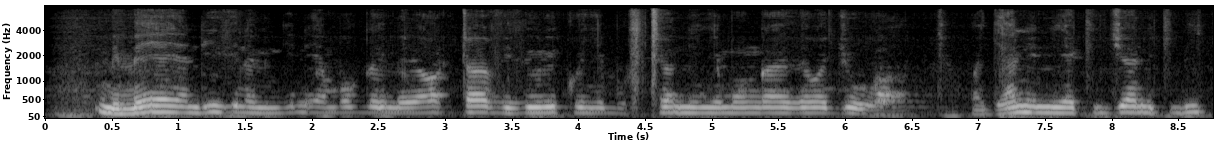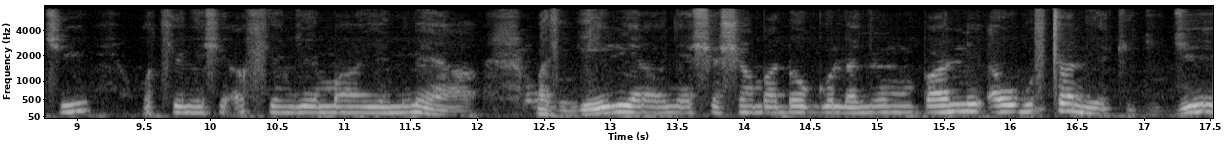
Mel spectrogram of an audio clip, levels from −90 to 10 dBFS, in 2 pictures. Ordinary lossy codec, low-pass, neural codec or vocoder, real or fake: MP3, 64 kbps; 7.2 kHz; vocoder, 44.1 kHz, 128 mel bands every 256 samples, BigVGAN v2; fake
